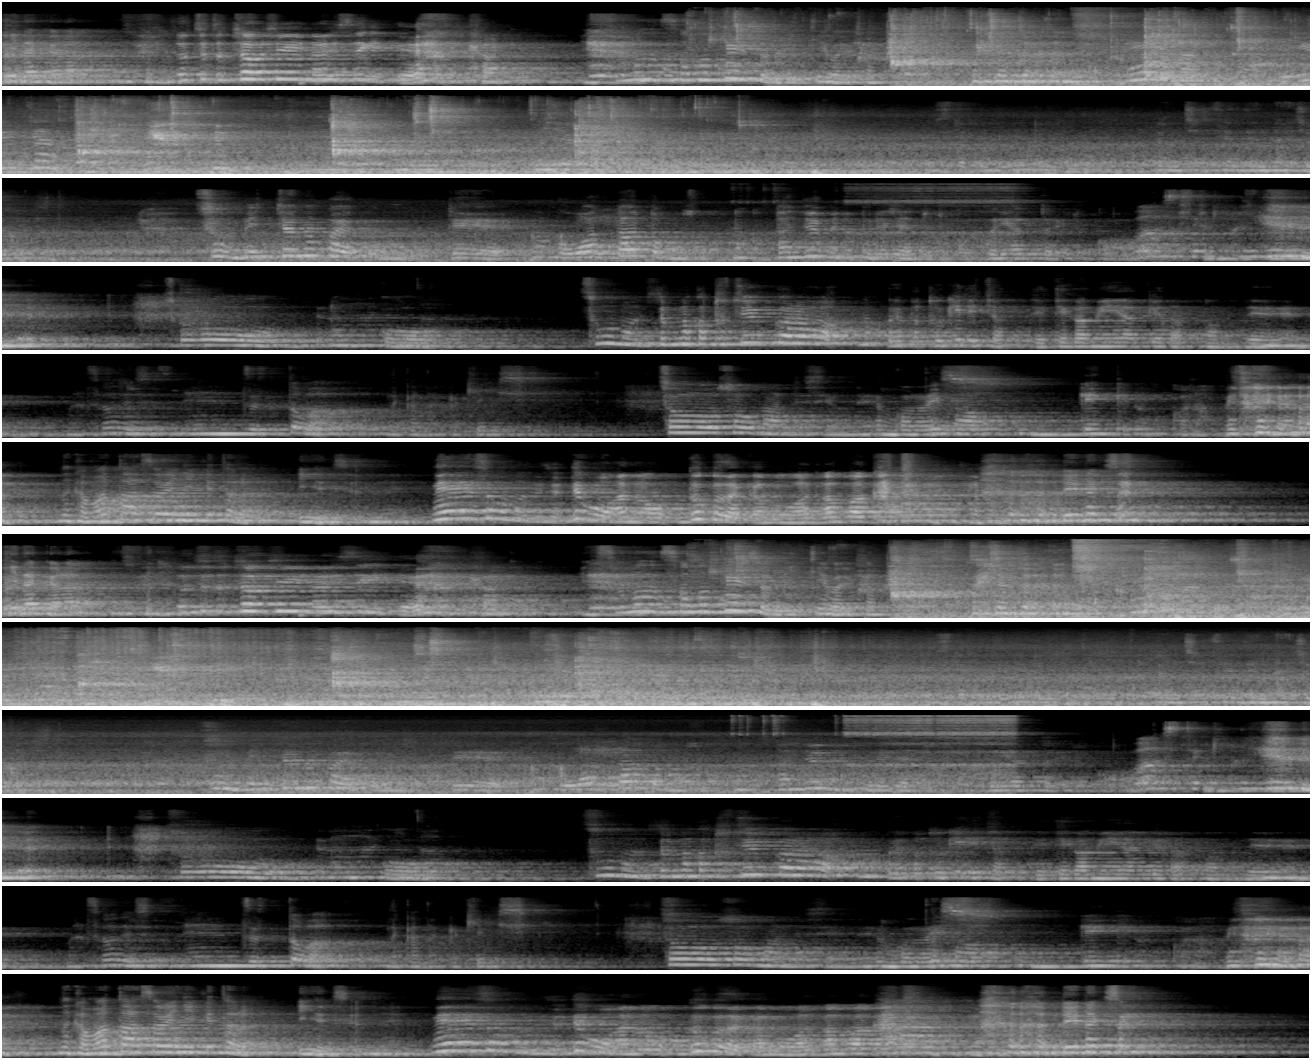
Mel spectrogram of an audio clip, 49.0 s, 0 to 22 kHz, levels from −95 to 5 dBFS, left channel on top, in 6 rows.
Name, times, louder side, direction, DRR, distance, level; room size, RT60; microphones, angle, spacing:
voice 1, 0.0-1.1 3.6-6.8 10.0-11.0 11.5-12.4 13.0-15.0 15.4-16.9 20.1-20.2 23.3-24.8 25.3-25.6 26.5-27.2 32.3-32.7 33.1-34.8 35.1-36.0 38.2-39.4 41.2-43.4 46.4-47.9, right 1 dB, 30° right, 3 dB, 1.5 m, -30 dB
voice 2, 0.8-3.2 3.6-4.3 7.0-9.7 17.2-23.5 23.8-24.6 25.6-27.3 28.2-32.7 33.6-33.7 36.8-38.9 39.4-41.0 43.6-47.1 47.8-47.9, left 1 dB, 85° left, 4 dB, 1.6 m, -30 dB
sound 1, 4.3-4.9 5.2-6.6 6.8-8.2 8.5-9.5 10.0-11.2 11.5-12.8, left 1 dB, 30° left, 2.9 m, -28 dB
sound 2, 5.5-22.7, right 4 dB, 70° right, 0.5 m, -29 dB
18.0 x 10.0 x 6.2 m, 2.5 s
head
